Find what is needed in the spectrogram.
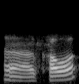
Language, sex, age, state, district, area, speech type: Bengali, male, 30-45, West Bengal, Birbhum, urban, conversation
